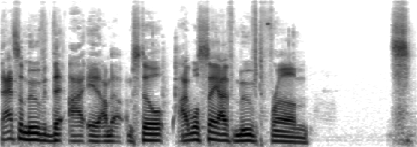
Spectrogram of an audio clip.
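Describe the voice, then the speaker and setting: A podcast co-host with a fairly low voice talks slowly and casually as he reacts to trailers, rambling and swearing bluntly. There's no echo on the recording.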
